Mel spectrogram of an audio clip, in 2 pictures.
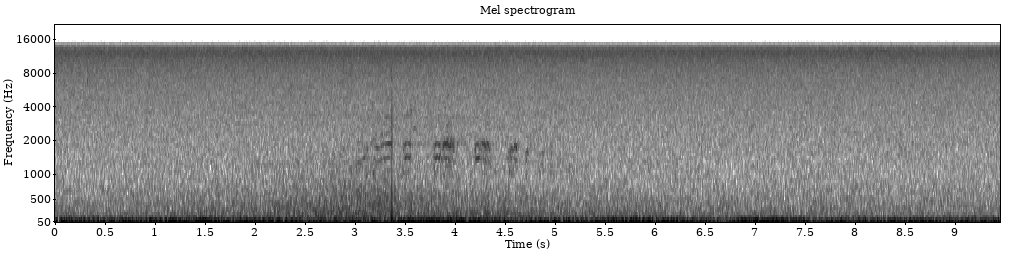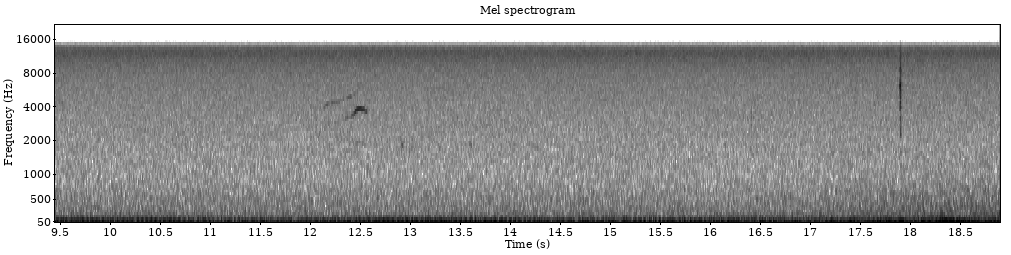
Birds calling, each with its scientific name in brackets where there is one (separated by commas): Hawaii Amakihi (Chlorodrepanis virens), Erckel's Francolin (Pternistis erckelii)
